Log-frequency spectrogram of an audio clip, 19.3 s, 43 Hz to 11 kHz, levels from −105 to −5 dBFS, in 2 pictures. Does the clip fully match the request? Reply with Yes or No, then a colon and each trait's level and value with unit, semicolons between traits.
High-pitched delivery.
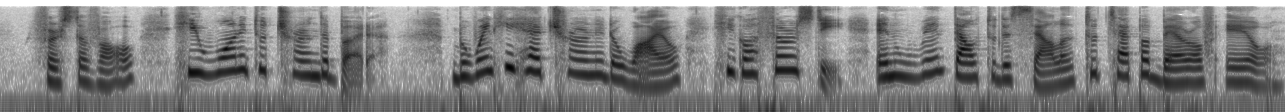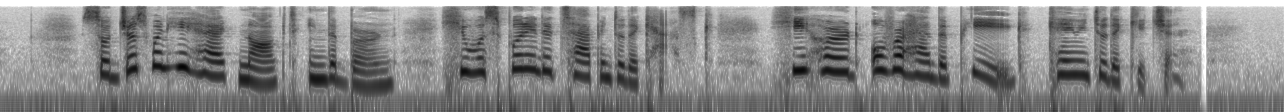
Yes: very high, 260 Hz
